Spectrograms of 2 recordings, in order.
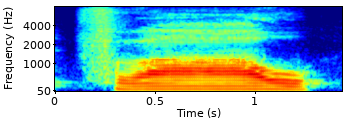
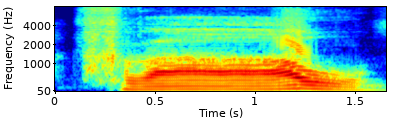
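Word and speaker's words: Frau: فراو. فراو. برافو. اهي نجيب قلمنا اهو، انطق معايا فراو.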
